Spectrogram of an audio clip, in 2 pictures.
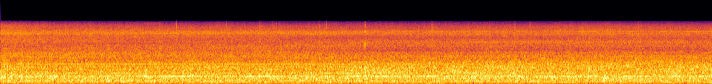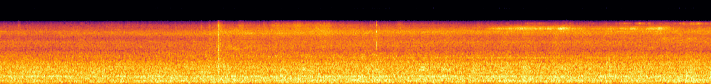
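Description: A train rumbles and clatters steadily along the tracks, heard from inside a carriage.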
